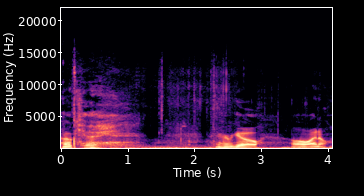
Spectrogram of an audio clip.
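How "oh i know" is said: normal talking voice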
